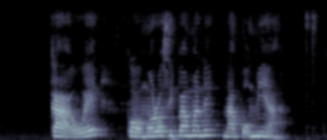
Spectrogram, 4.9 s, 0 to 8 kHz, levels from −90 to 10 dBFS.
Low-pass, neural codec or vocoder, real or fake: 7.2 kHz; none; real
